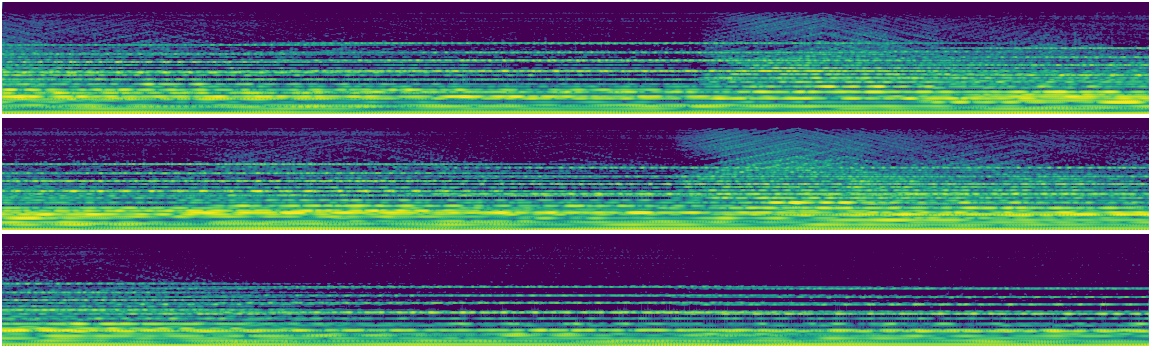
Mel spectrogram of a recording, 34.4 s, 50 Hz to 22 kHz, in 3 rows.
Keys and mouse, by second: 0.6-2.4 drag, 3.0 click, 3.7 click, 8.0 click, 9.0 click, 9.9-12.3 drag, 13.6-16.3 drag, 17.2-17.8 ctrl+alt+drag, 18.1 alt+shift+click, 18.8 ctrl+alt+click, 19.3 alt+shift+click, 19.7 ctrl+alt+click, 21.4 click, 21.8-29.3 drag, 31.3 click, 32.1 click, 33.1 click, 34.0-34.4 drag.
